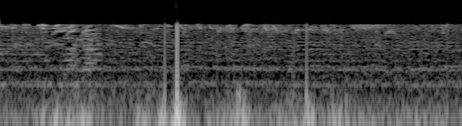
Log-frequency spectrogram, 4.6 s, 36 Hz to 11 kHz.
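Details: Honey bee reproductive swarm moving into a bait hive (swarm trap) at Painted Peacock Manor on 04/07/21: a low, steady droning hum with faint overtone bands, broken by a few sharp knocks and thumps.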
